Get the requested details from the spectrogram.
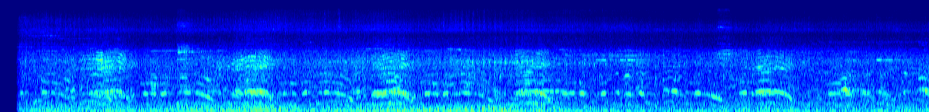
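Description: A crowd of young men chants slogans loudly and rhythmically outdoors.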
